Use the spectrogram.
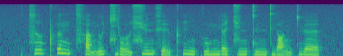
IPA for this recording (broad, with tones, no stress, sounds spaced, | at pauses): t͡s ɹ̩˦ pʰ ə˥˨ n t͡sʰ a̰˨˩ n u˦ t͡ɕ j o̰˨˩ ʊ̯ ɕ y˦ n x ḛ˨˩ ɪ̯ pʰ i˥˨ ŋ k u˨˦ m j ɛ˥˨ t͡ɕ y˨˦ n t̪ y˨˦ n t̪ j ɑ̰˨˩ ŋ t̪ ɥ ɛ˥˨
